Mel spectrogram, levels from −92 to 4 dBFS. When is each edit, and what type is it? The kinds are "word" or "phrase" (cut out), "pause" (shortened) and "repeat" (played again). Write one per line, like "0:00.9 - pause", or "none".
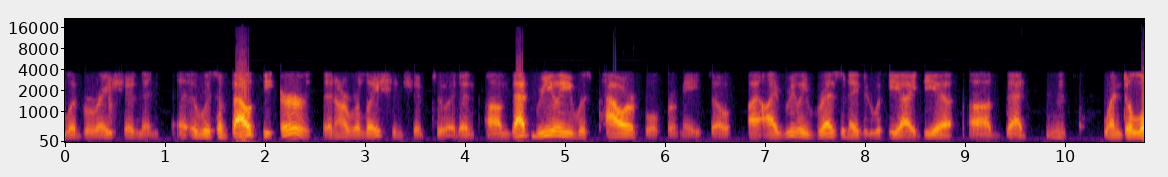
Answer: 0:01.0 - pause
0:04.1 - pause
0:06.8 - pause
0:09.0 - pause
